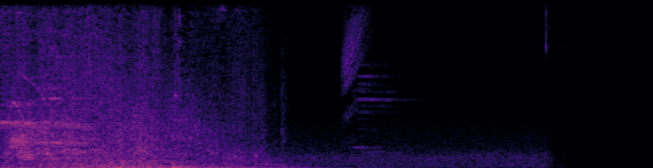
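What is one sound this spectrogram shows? Game battle sounds and music boom loudly, then fade away.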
